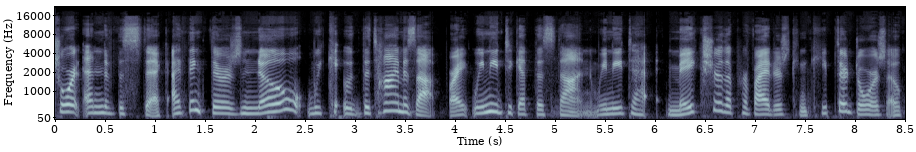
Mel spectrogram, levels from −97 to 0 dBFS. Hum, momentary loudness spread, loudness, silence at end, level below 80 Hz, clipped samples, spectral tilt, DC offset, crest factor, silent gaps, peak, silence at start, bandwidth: none; 9 LU; -27 LUFS; 0.05 s; -68 dBFS; under 0.1%; -2.5 dB/octave; under 0.1%; 24 dB; none; -6 dBFS; 0 s; 18.5 kHz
